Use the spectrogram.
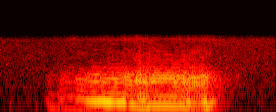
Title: Snoring cavalier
